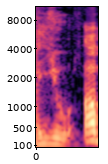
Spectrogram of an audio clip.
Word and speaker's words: you: की मात्रा होता है लेकिन दोस्तों अंतिम में जब यू आता है तो उसका उच्चारण बड़ा ऊ के रूप में करते हैं तो वाई ओ यू क्या हो जाएगा यू अब बताइए दोस्तों हम लोग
